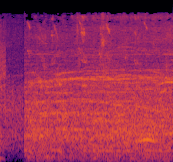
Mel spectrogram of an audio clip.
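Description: Steady crowd noise from spectators in a basketball arena, starting just after a brief dip at the very start.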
